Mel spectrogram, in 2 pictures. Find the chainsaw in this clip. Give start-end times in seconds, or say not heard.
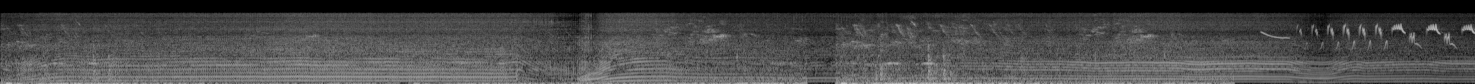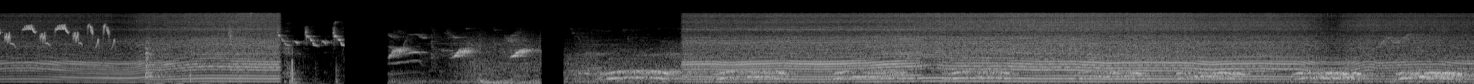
0.0-17.6, 21.6-29.4.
